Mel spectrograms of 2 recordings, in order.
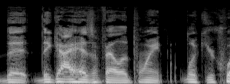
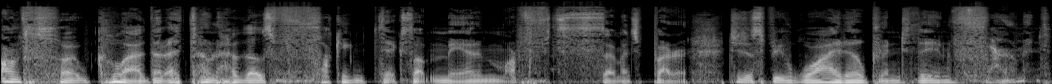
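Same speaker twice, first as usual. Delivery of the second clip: mocking, put-on fart-like voice; 3 semitones lower, 3 dB quieter than usual. Mocking the voice of a YouTuber just heard: mocking fart voice. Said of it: "could then talk in a fart voice".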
